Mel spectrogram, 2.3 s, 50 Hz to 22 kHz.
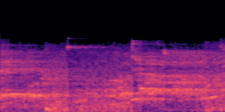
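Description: Volleyball rally in a gym: the ball struck twice, about 0.7 s apart, with short high sneaker squeaks on the hardwood floor. Players and spectators shout throughout, echoing in the hall.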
